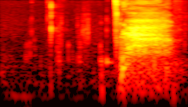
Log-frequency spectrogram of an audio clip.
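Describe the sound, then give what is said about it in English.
Someone drinks water: a few soft mouth clicks, then a loud, breathy slurping sip lasting under a second. No one speaks. “Oh, hold on. I need my water.”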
